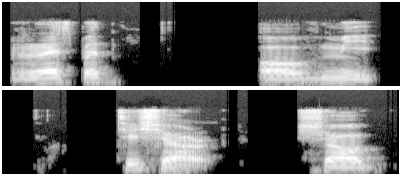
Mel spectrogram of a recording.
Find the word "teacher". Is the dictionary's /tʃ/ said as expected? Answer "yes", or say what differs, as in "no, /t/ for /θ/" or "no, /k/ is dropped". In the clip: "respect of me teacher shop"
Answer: no, /ʃ/ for /tʃ/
